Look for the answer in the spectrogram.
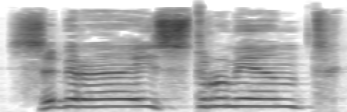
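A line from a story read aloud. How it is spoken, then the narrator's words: Shout. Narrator (Russian): крикнул Осип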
